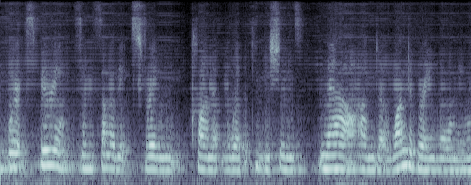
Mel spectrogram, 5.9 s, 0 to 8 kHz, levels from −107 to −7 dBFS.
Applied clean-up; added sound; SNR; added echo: neural separator model SepFormer DNS4.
